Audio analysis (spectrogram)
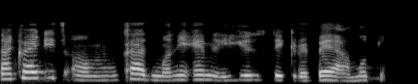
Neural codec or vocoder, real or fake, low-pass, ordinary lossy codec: codec, 16 kHz, 4 kbps, FreqCodec, smaller model; fake; 7.2 kHz; none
